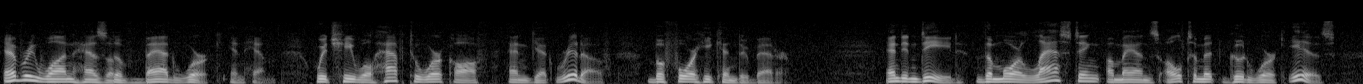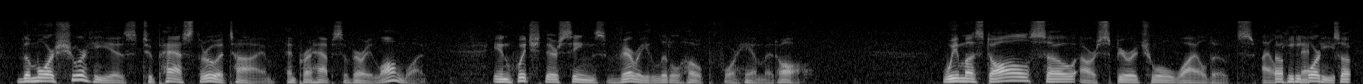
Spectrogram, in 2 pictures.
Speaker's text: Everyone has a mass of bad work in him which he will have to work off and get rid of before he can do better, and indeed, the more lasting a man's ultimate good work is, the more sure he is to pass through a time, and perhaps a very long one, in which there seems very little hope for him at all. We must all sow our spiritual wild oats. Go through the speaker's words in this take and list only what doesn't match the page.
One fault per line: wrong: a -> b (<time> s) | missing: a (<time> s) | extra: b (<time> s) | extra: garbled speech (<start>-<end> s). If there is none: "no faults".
missing: mass (1.1 s)
extra: garbled speech (26.2-27.1 s)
